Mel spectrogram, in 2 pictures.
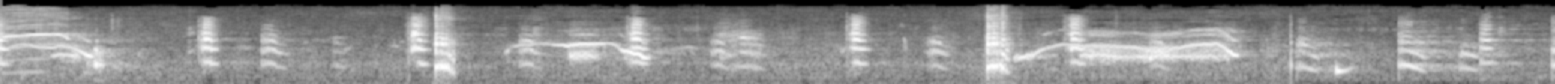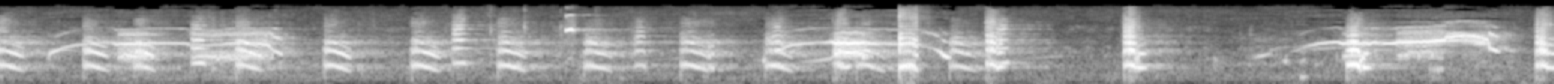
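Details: Competing call of Eurasian coot made as a trapping lure in northern Vietnam: dense bursts of nasal, harmonic yelping notes and warbled squeals, irregularly spaced, with brief sharp clicks.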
